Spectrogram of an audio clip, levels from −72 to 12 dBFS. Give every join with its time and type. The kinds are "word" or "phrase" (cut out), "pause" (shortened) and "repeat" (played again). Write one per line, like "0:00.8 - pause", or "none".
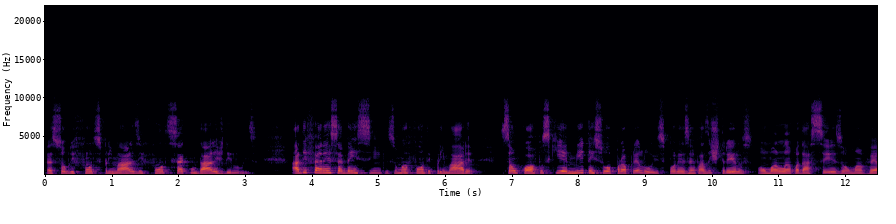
0:10.7 - pause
